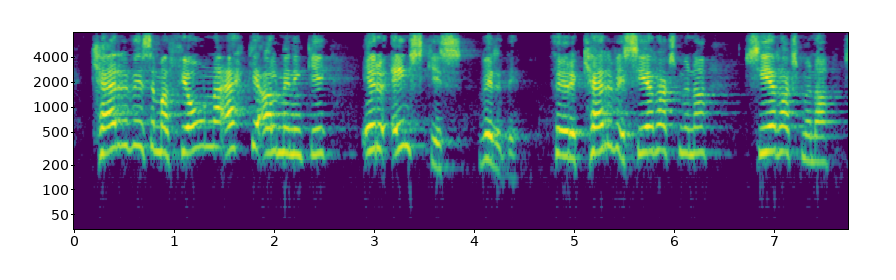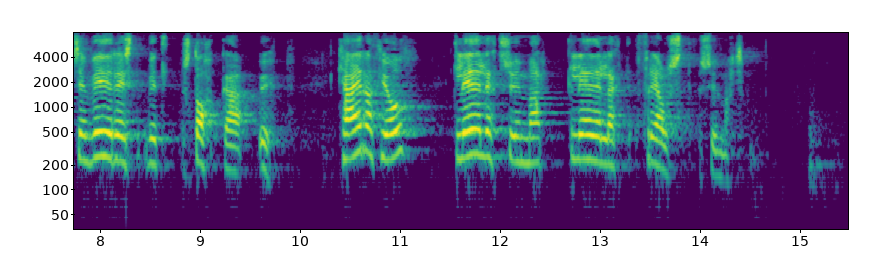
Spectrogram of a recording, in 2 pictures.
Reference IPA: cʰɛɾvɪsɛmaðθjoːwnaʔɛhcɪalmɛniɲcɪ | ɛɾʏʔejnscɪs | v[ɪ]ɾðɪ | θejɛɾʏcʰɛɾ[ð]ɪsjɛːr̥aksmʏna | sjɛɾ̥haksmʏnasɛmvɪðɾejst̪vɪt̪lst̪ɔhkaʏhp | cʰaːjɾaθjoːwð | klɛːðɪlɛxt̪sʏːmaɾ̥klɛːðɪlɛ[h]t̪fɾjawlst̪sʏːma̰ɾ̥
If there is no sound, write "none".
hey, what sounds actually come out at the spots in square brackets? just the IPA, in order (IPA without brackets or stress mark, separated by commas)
ɪ, v, x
